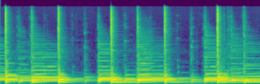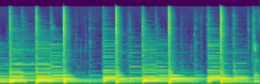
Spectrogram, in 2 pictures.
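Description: Acoustic guitar with a capo, strummed in a steady groove through a chord progression, with hammer-ons added on beat one as embellishment. The chords change every couple of seconds.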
